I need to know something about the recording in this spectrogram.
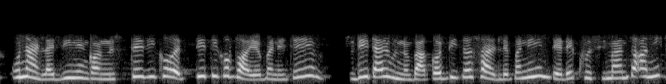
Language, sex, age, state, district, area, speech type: Nepali, female, 18-30, West Bengal, Darjeeling, rural, conversation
